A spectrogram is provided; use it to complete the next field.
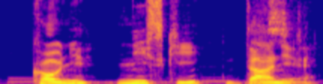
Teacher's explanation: You start with an N and soften it to ni.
